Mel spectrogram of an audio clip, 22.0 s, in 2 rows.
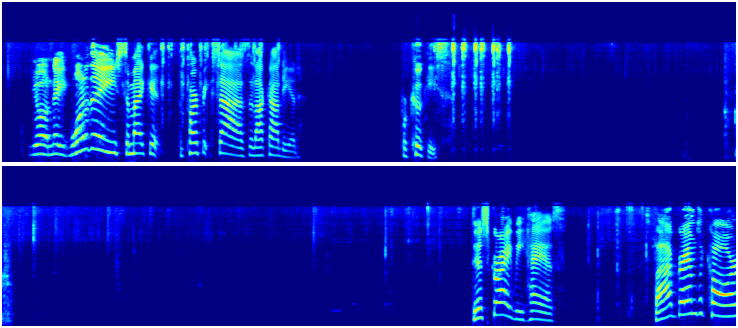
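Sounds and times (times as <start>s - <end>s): ham frying in a skillet: 0.0s - 22.0s.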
